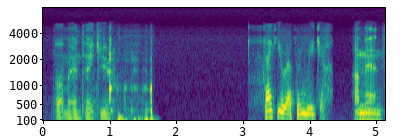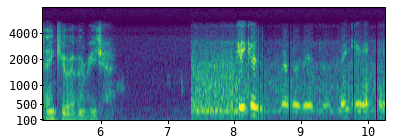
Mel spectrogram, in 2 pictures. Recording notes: ACIM Daily TEXT Conference Call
